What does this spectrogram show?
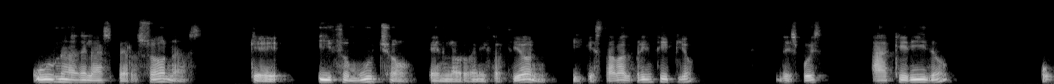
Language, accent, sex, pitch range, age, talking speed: Spanish, Spanish, male, 90-120 Hz, 50-69, 110 wpm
